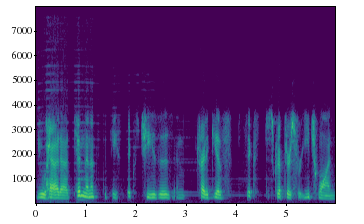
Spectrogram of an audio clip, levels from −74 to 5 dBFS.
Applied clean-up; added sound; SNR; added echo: neural separator model SepFormer DNS4.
